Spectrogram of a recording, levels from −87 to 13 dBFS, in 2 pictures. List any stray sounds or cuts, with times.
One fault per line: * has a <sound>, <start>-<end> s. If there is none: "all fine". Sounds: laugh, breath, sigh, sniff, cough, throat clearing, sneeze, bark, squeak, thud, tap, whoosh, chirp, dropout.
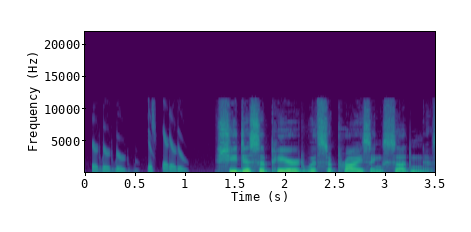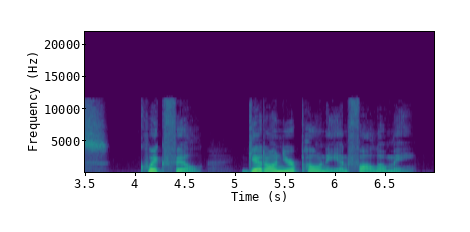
* has a chirp, 0.1-1.1 s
